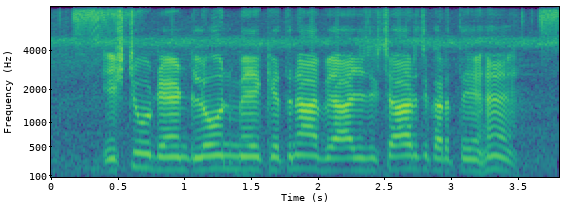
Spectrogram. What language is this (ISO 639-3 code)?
hin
